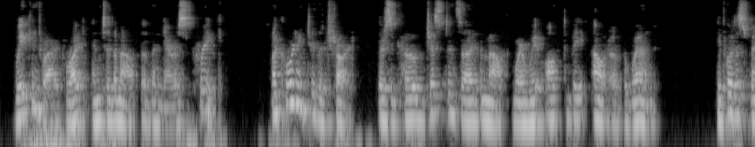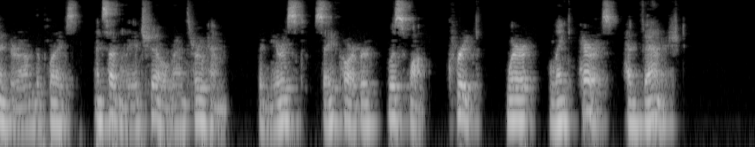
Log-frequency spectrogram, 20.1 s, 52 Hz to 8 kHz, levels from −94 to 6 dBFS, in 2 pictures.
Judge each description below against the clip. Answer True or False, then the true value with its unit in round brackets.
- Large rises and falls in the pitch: False (3.0 semitones)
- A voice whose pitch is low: True (125 Hz)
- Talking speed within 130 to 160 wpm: False (170 wpm)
